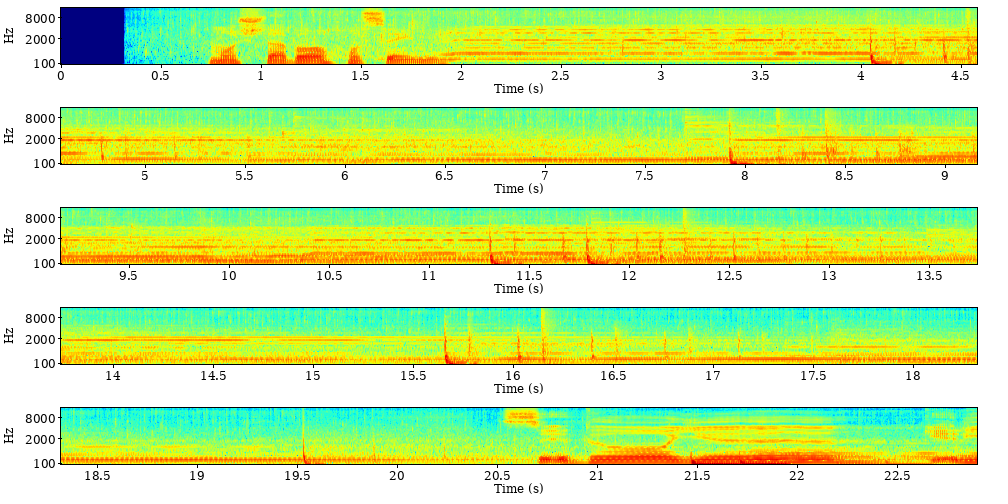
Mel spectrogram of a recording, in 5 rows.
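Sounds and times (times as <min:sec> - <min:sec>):
rain pattering: 0:00.3 - 0:22.8
speech: 0:00.7 - 0:02.2, 0:20.7 - 0:22.8
sustained instrumental music tones: 0:04.0 - 0:22.8
sharp knocks or drips: 0:04.1 - 0:05.4, 0:07.9 - 0:09.4, 0:11.3 - 0:13.6, 0:15.7 - 0:17.5, 0:19.6 - 0:20.2.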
